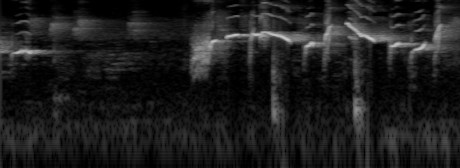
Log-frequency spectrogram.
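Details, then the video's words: Greater green leafbird, known locally as cucak ijo, singing a bright varied phrase of clear whistles gliding between high and mid pitch, mixed with sharp chips and quick slurred notes after a brief quiet start. "Cucak ijo bikin pedes kuping"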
